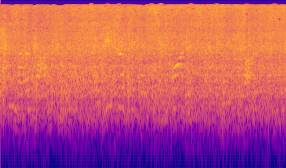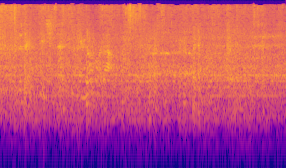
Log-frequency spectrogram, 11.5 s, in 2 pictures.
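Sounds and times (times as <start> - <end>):
JR East 231 series train running between Ito and Yokohama: 0.0 - 11.4.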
